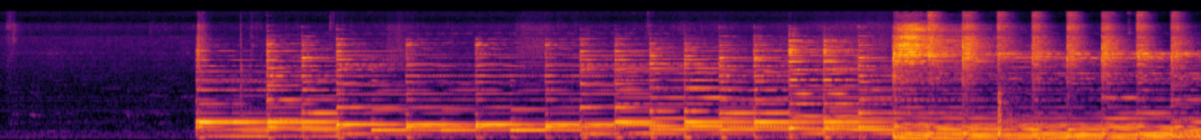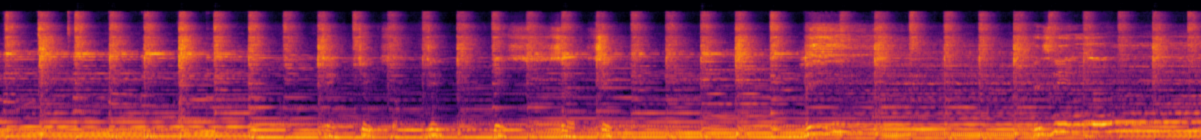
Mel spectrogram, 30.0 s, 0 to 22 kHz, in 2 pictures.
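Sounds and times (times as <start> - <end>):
keyboard piano chords: 0.0 - 30.0
bass: 2.7 - 30.0
steady drum beat: 11.2 - 13.6.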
